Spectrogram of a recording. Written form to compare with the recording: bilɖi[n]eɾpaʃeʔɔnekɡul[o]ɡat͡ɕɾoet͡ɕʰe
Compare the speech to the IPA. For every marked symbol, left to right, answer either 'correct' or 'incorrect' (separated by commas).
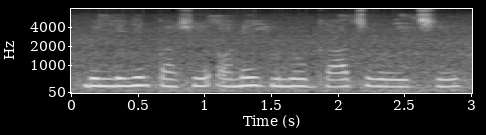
incorrect, correct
